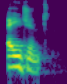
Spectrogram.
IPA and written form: ˈeɪdʒәnt (agent)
